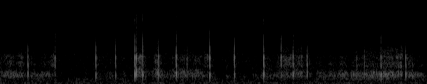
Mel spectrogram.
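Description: Long acrylic nails tap and scratch the glossy card cover of a thick paperback novel, making about sixteen quick, dry clicks. The clicks have a midrange, papery ring and bright tips, and they sit over a soft, steady scratching hiss. The whole sound stays quiet and close.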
